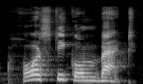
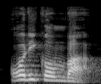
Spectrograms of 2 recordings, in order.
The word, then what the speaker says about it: hors de combat: The next word is written as hors de combat in English, but it is pronounced as hors de combat. Hors de combat. It's a French word.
